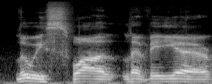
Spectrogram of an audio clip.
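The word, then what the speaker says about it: Louisoix Leveilleur: Louis Soir Leveilleur was a remarkable man.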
